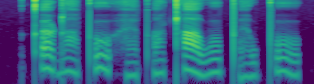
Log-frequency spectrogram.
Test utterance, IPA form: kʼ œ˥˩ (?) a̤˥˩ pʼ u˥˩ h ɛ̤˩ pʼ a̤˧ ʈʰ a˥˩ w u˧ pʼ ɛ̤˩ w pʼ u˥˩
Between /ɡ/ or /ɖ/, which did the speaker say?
ɖ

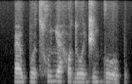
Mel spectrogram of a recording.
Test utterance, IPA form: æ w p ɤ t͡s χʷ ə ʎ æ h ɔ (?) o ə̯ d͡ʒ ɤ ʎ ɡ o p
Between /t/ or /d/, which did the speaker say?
d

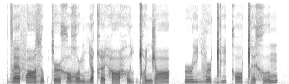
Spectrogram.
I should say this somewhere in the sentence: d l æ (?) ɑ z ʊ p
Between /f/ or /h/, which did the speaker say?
f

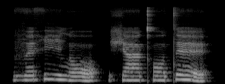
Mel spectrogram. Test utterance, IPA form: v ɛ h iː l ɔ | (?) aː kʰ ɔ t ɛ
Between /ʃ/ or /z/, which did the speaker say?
ʃ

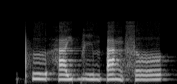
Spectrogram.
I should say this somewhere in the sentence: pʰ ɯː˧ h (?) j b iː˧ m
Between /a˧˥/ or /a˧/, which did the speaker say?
a˧˥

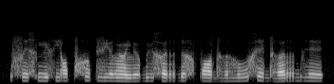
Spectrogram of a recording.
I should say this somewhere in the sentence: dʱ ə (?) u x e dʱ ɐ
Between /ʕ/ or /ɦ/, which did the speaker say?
ɦ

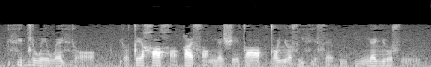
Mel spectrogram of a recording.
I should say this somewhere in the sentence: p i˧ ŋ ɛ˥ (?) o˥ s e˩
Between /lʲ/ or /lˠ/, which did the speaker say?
lʲ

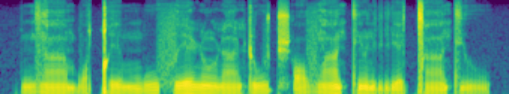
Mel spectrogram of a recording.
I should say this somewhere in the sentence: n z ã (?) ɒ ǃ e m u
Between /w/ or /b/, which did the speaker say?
b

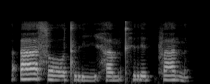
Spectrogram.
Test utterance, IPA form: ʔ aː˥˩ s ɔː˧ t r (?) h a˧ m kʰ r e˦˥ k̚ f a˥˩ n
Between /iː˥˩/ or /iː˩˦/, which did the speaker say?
iː˩˦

